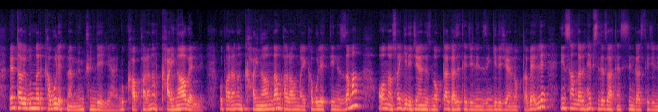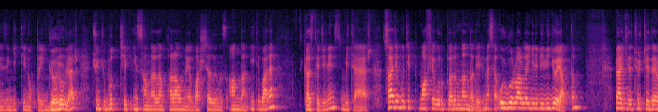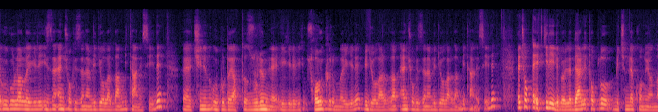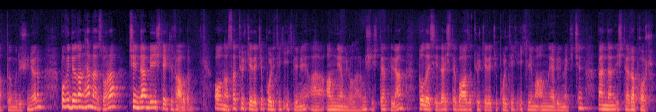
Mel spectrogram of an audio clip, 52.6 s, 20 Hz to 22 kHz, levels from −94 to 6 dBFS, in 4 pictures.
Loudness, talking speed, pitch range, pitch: -21 LUFS, 145 wpm, 120-160 Hz, 130 Hz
